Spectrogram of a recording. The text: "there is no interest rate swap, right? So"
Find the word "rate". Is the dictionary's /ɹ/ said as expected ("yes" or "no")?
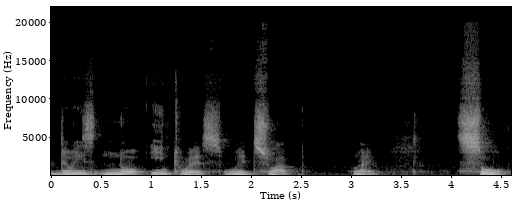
no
